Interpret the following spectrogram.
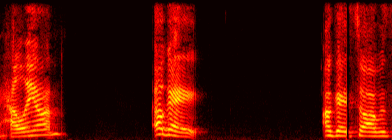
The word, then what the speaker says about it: Helion: I just want to make sure I'm pronouncing it correctly. Helion?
